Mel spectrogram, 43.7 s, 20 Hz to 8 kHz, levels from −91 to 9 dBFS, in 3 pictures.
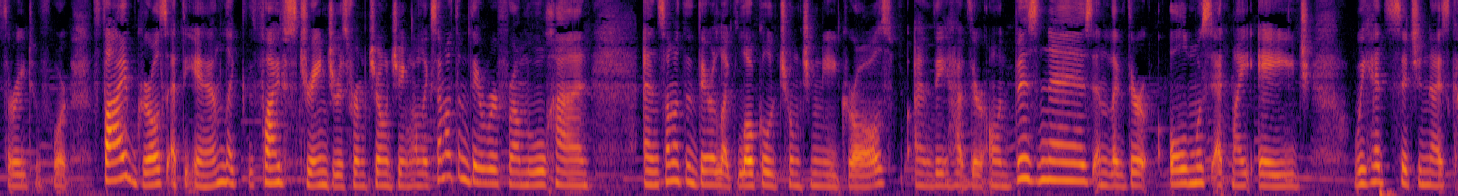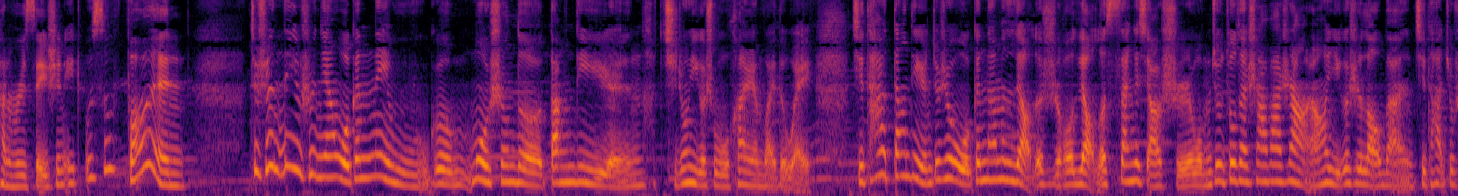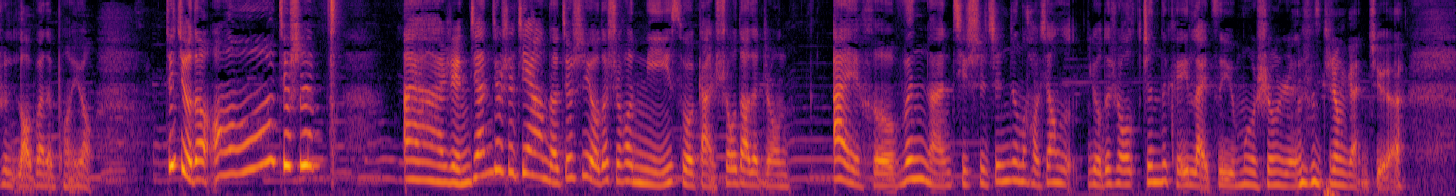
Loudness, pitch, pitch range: -24 LUFS, 220 Hz, 190-270 Hz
